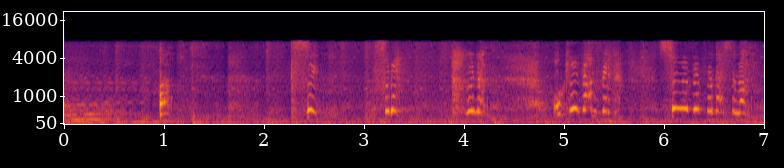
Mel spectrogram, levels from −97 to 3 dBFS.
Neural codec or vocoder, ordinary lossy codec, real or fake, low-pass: codec, 16 kHz, 1.1 kbps, Voila-Tokenizer; none; fake; none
